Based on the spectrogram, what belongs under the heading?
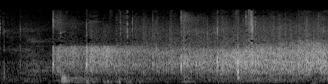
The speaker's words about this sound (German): Frau Horn, ich will Ihnen den Applaus lassen.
